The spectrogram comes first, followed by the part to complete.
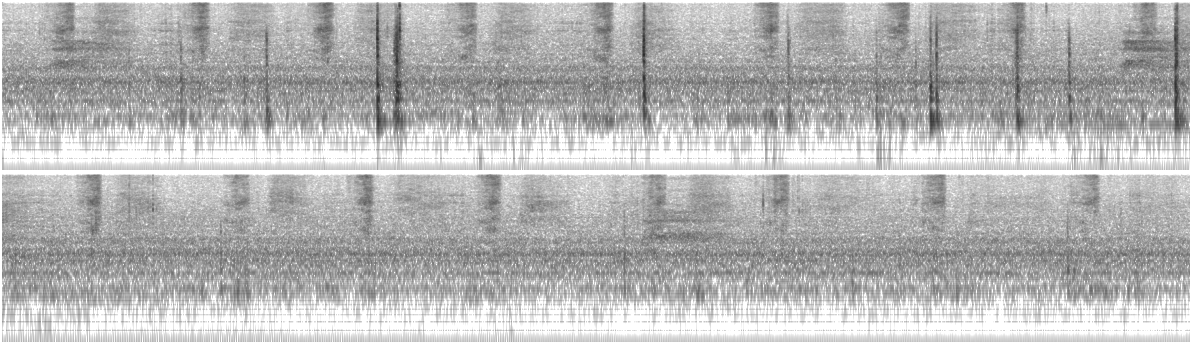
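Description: Sewer-inspection camera and push cable being fed down a clay main sewer line: a steady hum with light ticks about every half second and a handful of sharper knocks in the first half.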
